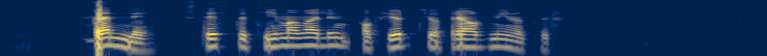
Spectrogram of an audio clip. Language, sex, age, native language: Icelandic, male, 40-49, Icelandic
